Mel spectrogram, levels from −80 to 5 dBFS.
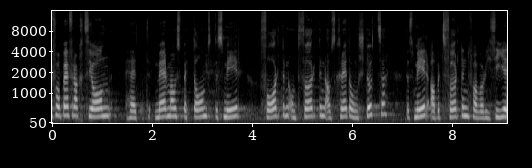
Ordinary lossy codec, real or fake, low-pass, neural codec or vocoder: Opus, 24 kbps; real; 14.4 kHz; none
